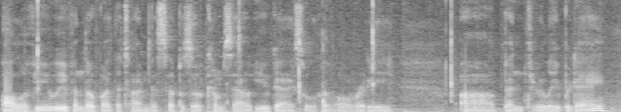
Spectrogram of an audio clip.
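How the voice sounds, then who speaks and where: A man whispers quietly with music in the background. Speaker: gaming YouTuber. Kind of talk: let's play commentary. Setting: home recording at night. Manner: quiet, near whisper; hesitant, many fillers.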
